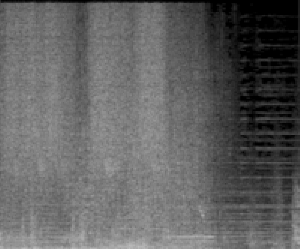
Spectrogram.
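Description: Loud, dense crackling-energy sound effect for red speed-force lightning, over the dramatic score. It cuts off abruptly about three seconds in, leaving the music alone and much quieter.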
